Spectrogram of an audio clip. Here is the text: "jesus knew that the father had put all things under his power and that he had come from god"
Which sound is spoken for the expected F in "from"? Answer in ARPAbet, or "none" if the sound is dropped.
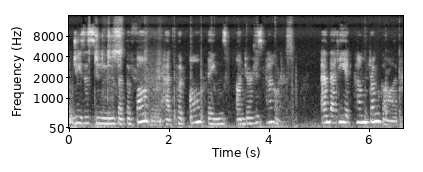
F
